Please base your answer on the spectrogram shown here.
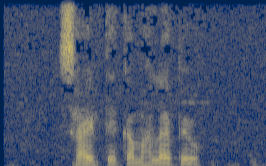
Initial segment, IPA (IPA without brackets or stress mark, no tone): s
